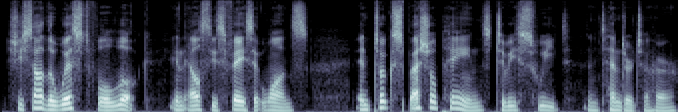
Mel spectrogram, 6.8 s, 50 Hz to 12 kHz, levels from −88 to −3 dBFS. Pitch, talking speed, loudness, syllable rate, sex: 125 Hz, 185 wpm, -19 LUFS, 4.2 syllables/s, male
